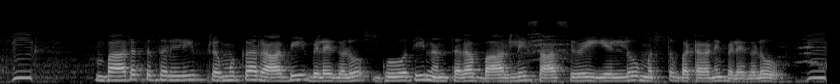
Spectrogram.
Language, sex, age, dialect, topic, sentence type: Kannada, female, 56-60, Mysore Kannada, agriculture, statement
